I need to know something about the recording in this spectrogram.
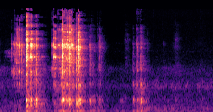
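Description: Ice cubes dropped by hand onto a glass plate, clattering and clinking against the glass in two bursts about a second long each. A brief clink follows near three seconds in.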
